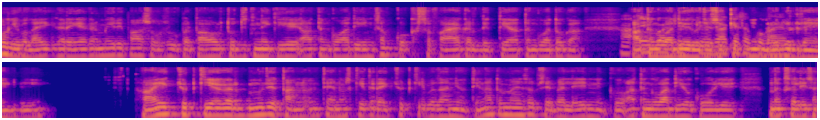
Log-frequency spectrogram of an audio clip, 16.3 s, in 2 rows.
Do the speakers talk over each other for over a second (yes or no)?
yes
